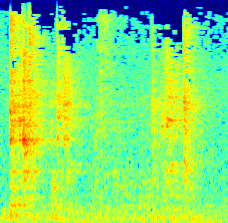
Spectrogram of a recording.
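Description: Kitchen handling noises: a cabinet door knocking shut near the start, then a few lighter clicks and scrapes as a packet is handled.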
